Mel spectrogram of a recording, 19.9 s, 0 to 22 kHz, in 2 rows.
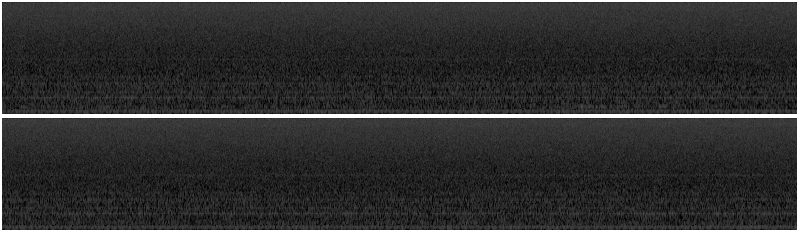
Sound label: indoor small room; teardown; ps5 windows xbox series xs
